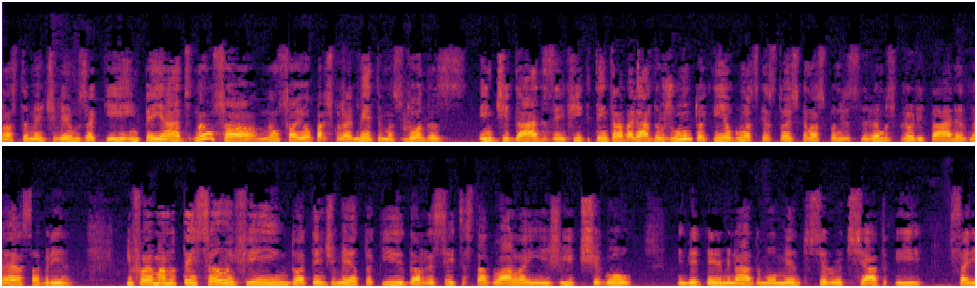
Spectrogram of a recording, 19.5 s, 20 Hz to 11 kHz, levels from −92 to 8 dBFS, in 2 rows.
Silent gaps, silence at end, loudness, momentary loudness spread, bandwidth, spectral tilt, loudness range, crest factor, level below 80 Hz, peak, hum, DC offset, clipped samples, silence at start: none; 0 s; -13 LUFS; 6 LU; 7.8 kHz; -7.5 dB/octave; 2 LU; 12 dB; -50 dBFS; 0 dBFS; none; under 0.1%; under 0.1%; 0 s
